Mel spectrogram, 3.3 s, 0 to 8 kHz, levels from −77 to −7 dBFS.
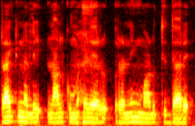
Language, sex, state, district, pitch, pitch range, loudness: Kannada, male, Karnataka, Koppal, 105 Hz, 100-110 Hz, -17 LUFS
